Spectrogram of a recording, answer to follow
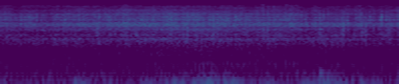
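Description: Near silence: a faint, steady hiss from skiing fast over snow behind a dog team.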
